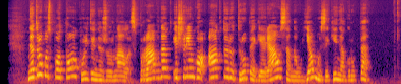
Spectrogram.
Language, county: Lithuanian, Vilnius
